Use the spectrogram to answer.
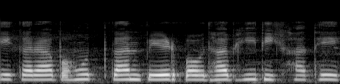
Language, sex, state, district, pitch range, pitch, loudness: Chhattisgarhi, female, Chhattisgarh, Korba, 220-225 Hz, 220 Hz, -14 LUFS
